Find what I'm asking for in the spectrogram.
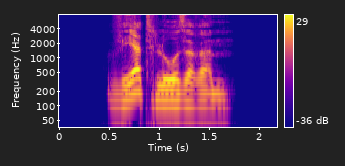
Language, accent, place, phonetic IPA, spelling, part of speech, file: German, Germany, Berlin, [ˈveːɐ̯tˌloːzəʁəm], wertloserem, adjective, De-wertloserem.ogg
- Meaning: strong dative masculine/neuter singular comparative degree of wertlos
